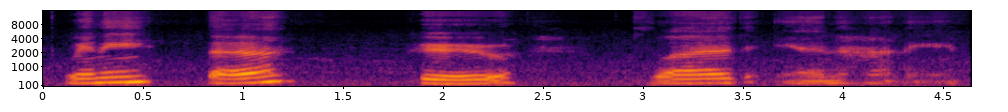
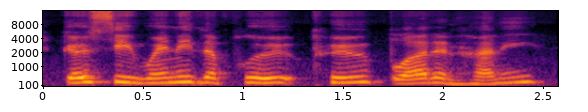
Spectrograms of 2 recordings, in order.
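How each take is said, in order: First: Slow, word by word, trailing softer; writing it down. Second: Said in the usual way. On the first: Real, not acted. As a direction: spell it out to yourself while writing. I'm writing all these down.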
